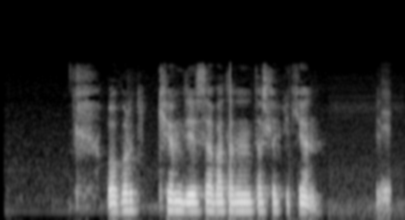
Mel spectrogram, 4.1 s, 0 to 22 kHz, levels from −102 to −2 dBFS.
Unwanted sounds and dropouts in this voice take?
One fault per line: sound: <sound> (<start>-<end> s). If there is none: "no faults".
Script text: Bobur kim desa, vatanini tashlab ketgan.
sound: laugh (3.8-3.9 s)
